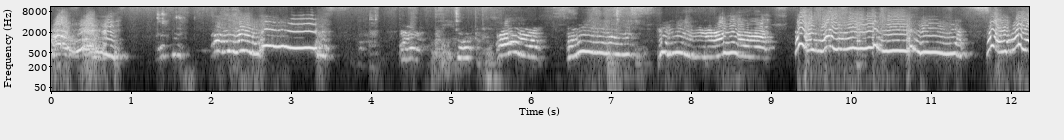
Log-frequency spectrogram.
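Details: During a bath and grooming session, talkative Husky Mila delivers choppy vocal commentary: short yips and whines break into longer warbling howls that rise and fall, with quick trembling pitch in the later phrases and brief silent pauses between bursts.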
